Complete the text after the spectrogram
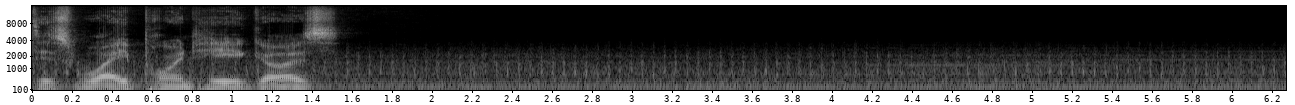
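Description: A helicopter's engine and rotor hum steadily.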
